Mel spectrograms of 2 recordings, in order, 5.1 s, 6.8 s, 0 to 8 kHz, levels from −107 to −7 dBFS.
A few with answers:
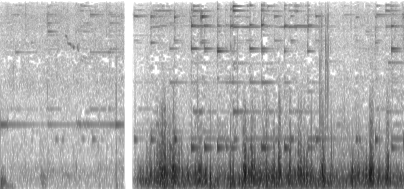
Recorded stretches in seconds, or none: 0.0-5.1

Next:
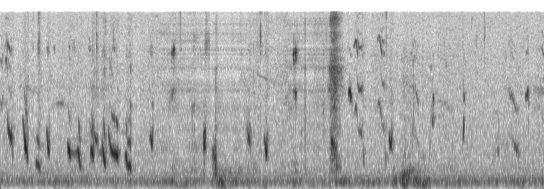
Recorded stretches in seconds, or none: 0.0-2.0; 3.1-3.6; 4.2-6.8

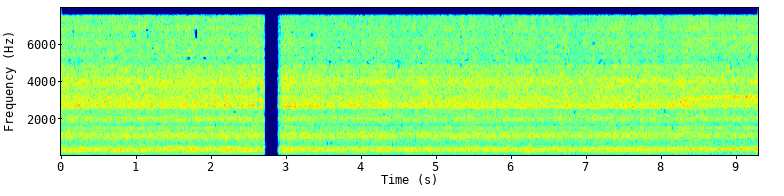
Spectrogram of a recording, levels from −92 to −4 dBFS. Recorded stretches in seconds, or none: 1.1-4.4; 5.3-6.0

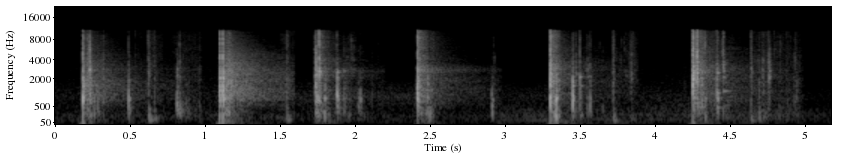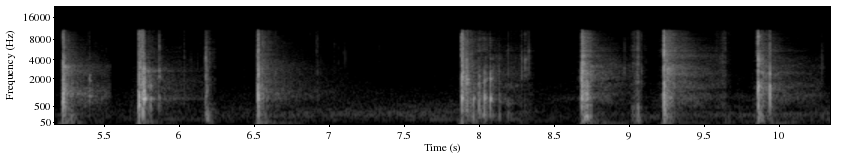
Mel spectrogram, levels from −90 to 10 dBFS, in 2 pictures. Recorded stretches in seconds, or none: 0.0-8.0

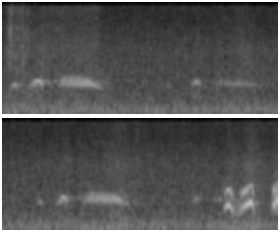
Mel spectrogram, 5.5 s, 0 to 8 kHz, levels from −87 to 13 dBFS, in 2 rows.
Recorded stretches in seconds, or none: 0.0-3.6; 4.7-5.5

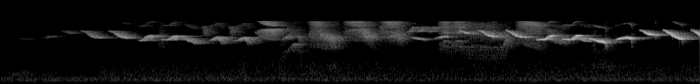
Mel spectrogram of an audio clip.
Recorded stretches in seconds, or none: 0.0-3.9; 5.1-7.0

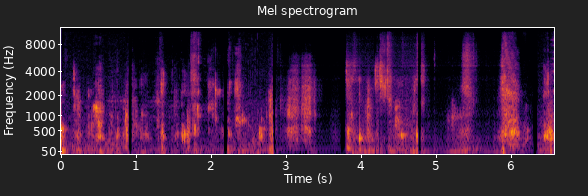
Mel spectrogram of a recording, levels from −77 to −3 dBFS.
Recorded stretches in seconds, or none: 0.0-2.8; 5.9-6.6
